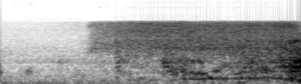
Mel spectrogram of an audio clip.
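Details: Real recording of a podcaster's own mechanical ventilator audible while he talks: a quiet moment, then a steady rising airy hiss as air is pushed through the circuit during a delivered breath.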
